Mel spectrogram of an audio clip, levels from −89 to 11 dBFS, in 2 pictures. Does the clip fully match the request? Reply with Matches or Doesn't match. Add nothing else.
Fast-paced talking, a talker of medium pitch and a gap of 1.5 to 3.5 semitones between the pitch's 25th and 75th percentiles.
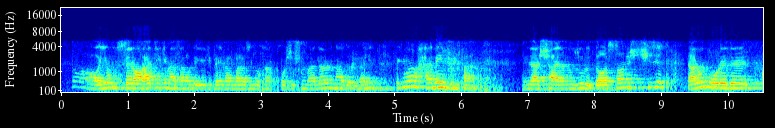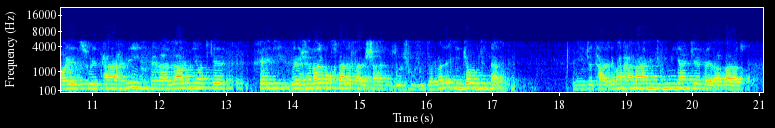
Matches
